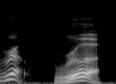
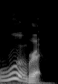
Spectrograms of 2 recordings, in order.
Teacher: Both of those sounds require the exact same slight protrusion and rounding of your lips.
